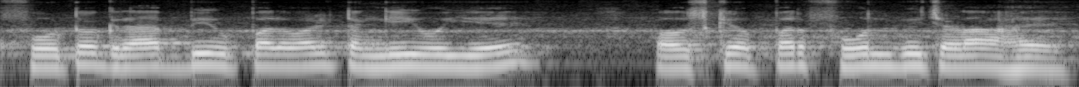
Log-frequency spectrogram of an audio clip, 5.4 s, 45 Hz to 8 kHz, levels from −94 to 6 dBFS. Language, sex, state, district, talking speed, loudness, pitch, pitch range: Hindi, male, Uttar Pradesh, Lucknow, 155 wpm, -14 LUFS, 155 Hz, 150-160 Hz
